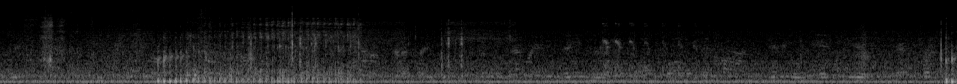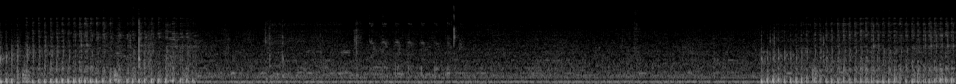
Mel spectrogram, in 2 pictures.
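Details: A 4-year-old male English Bulldog snores in loud, rough, rumbling breaths that come roughly every seven to eight seconds.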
